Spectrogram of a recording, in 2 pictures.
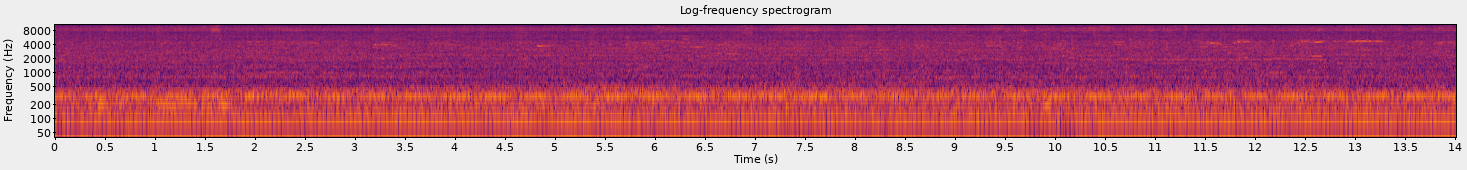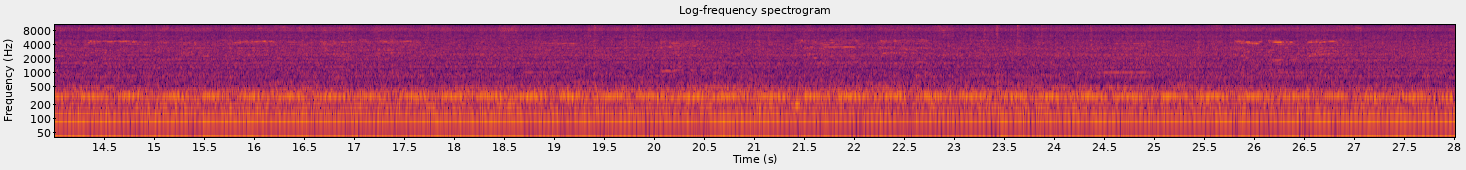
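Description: John Deere 4066R compact tractor's diesel engine running steadily under load, driving a Rhino Ag Rebel 72-inch PTO rototiller through soil and weeds. Heard from the operator's seat as a constant low drone with a steady hum above it.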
